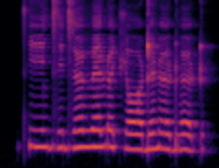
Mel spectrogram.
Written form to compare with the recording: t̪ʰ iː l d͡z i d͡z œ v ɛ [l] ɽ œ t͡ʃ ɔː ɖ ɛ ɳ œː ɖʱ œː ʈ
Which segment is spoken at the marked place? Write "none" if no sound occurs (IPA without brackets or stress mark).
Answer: l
